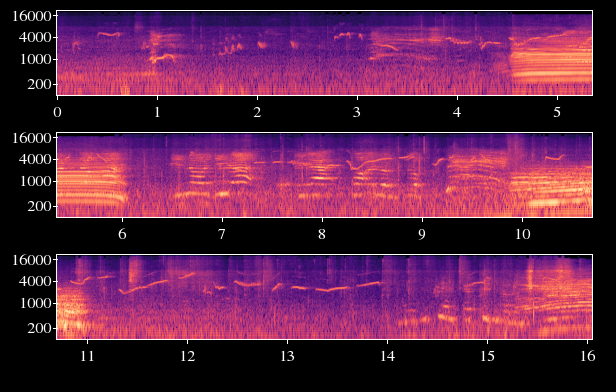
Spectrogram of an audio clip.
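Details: Tame cows herded in the afternoon, a fat cow calling the female: a clear moo near five seconds, a rougher moo around ten, a fainter one at the end, with dense bird chirping and some distant voices.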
